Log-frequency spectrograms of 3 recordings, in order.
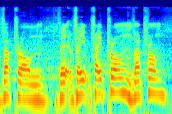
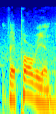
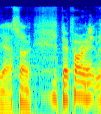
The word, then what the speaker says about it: Vaporeon: And we have Vapron in the pit as a Vaporeon, I should say. That's how I pronounce it. Sorry, Vaporeon in the pit lane.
